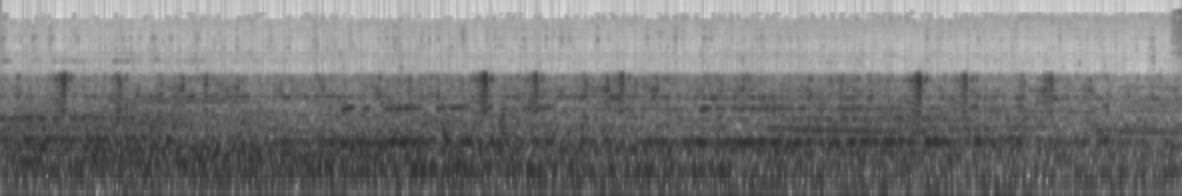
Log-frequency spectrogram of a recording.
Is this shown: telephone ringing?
no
